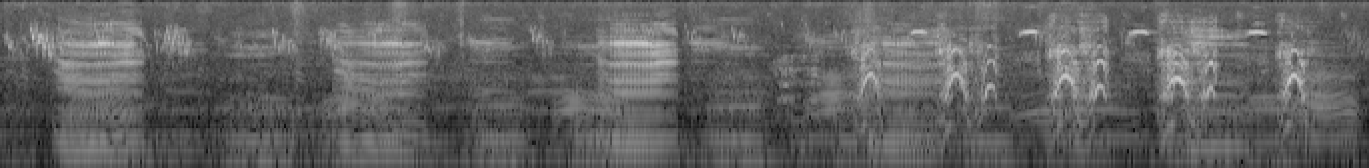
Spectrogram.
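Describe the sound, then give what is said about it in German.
A dense chorus of lowing, grunting animals from a huge migrating herd calls continuously, and near the end a zebra, probably a mare searching for her foal in the mass of animals, gives several sharp, barking, rising whinnies above the din. “Das zum Schluss gerade, das war nochmal ein Zebra, vermutlich eine Zebrastute, die ihr Fohlen in dieser Masse aus Tieren sucht.”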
